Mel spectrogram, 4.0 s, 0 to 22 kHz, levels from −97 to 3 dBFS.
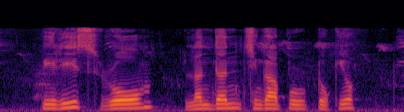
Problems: none marked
